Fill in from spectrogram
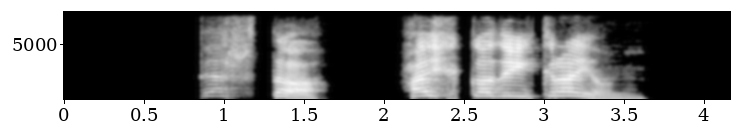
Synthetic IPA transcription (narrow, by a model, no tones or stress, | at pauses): θɛr̥t̪a | hajhkaðʏikɾaːjanʏm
